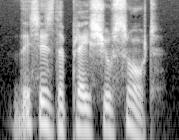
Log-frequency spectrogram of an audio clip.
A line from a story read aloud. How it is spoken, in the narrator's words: Aha said, and her voice was steady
